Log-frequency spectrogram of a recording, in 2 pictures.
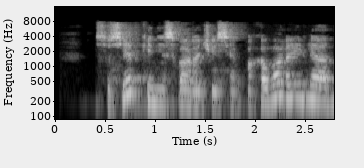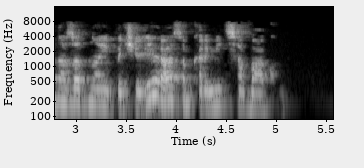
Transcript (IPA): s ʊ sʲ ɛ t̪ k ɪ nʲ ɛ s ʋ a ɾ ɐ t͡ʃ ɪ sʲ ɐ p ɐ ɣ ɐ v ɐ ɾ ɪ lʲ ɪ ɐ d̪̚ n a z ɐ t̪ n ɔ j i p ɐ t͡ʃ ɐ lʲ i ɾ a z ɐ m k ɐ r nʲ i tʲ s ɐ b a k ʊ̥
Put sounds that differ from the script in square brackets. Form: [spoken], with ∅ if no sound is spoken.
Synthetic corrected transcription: s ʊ sʲ ɛ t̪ k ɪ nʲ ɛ s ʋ a ɾ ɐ t͡ʃ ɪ sʲ ɐ p ɐ ɣ ɐ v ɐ ɾ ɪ lʲ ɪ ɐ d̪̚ n a z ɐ [d̪] n ɔ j i p ɐ t͡ʃ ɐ lʲ i ɾ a z ɐ m k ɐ r [mʲ] i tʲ s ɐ b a k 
